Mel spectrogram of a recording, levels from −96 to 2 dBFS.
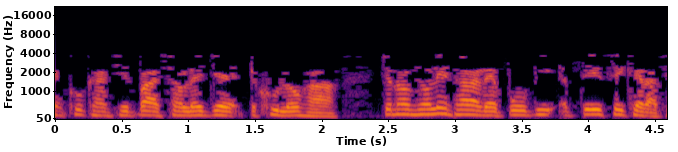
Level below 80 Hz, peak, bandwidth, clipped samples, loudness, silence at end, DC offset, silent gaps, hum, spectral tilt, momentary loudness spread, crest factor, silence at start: -70 dBFS; -10 dBFS; 4 kHz; under 0.1%; -28 LUFS; 0.05 s; under 0.1%; none; none; -12 dB/octave; 7 LU; 18 dB; 0 s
